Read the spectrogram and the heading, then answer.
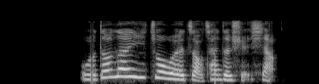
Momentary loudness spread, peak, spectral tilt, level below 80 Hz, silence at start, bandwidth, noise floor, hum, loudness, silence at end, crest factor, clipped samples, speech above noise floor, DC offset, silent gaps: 10 LU; -4 dBFS; -3.5 dB/octave; -58 dBFS; 0.8 s; 8.4 kHz; -86 dBFS; none; -18 LUFS; 0.45 s; 16 dB; under 0.1%; 69 dB; under 0.1%; none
